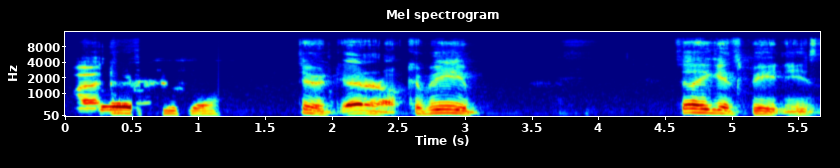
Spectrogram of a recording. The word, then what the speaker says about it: Khabib: Khabib, till he gets beaten, he's the best. Question: is it Khabib or is it Habib? Because I've heard both. It's pronounced Habib.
